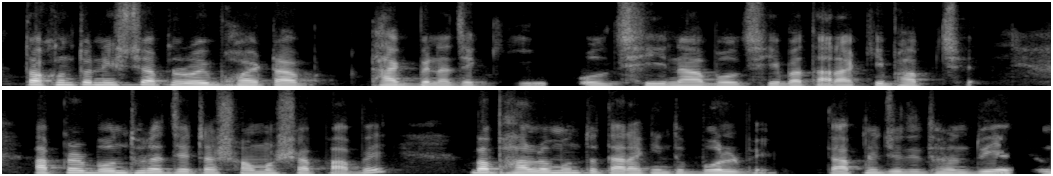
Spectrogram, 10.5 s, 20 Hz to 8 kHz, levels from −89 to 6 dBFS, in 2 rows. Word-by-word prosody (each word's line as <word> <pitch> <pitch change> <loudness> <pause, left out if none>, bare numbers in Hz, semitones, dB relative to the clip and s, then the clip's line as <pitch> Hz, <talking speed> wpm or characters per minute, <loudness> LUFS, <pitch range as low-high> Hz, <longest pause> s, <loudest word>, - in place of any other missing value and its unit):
তখন 190 +1 +6
তো - - +4
নিশ্চয়ই 180 +1 +2
আপনার 170 -2 0
ওই 175 - +5
ভয়টা 145 +1 +3 0.5
থাকবে 150 -1 +3
না - - +1
যে, - - 0
কি 155 +1 -16 0.3
বলছি 135 +2 -5 0.2
না 135 - +4
বলছি? 130 0 -3
বা 130 - +4
তারা 140 - +3
কি 150 - -2
ভাবছে? 135 0 -5 0.6
আপনার 180 +3 +2
বন্ধুরা 175 0 +2
যেটা 160 0 0
সমস্যা 145 +2 -1
পাবে 170 +10 0 0.5
বা 185 - +11
ভালো-মন্দ 175 +1 +3
তারা 140 -1 +5
কিন্তু 145 0 -4
বলবে। 145 -4 +1 0.3
তা - - -2
আপনি 155 +3 -5
যদি 150 -2 -4
ধরেন 145 0 -2
২-১জন 150 0 -1
150 Hz, 185 wpm, -22 LUFS, 145-170 Hz, 0.6 s, বা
